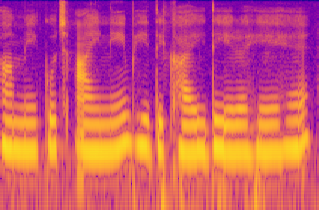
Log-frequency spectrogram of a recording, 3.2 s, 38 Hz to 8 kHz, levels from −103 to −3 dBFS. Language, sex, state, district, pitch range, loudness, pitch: Hindi, female, Assam, Kamrup Metropolitan, 170-190 Hz, -16 LUFS, 175 Hz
